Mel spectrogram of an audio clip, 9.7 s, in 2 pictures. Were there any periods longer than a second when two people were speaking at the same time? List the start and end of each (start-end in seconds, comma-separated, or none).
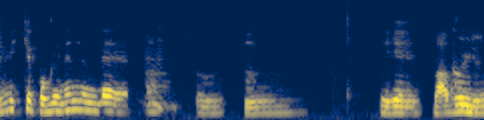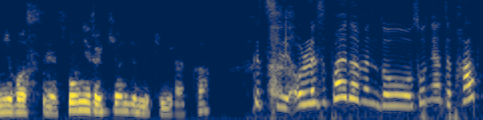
none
